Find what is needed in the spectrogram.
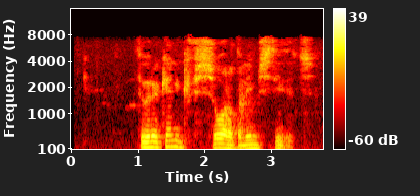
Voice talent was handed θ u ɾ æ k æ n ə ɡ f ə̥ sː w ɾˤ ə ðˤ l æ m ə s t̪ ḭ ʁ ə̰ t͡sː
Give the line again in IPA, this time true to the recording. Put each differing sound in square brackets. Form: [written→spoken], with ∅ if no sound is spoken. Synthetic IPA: θ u ɾ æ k æ n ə ɡ f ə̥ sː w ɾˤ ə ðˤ l [æ→i] m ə s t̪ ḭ [ʁ→ð] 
